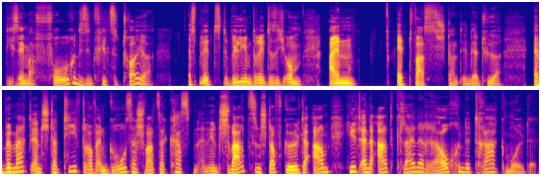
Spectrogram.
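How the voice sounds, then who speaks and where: A man reading an audiobook with expressive, dramatic narration. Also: medium pitch, a little slow, dry recording, clean studio sound. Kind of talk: scripted narration.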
